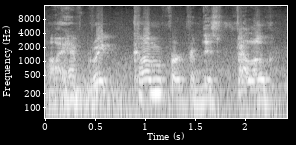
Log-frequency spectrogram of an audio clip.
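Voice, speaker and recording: A man playing a wry, good-humoured old royal counselor in a Shakespearean audio drama, speaking in a measured, theatrical way. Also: medium pitch, animated, close to an everyday voice. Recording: loud noise, online remote recording.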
